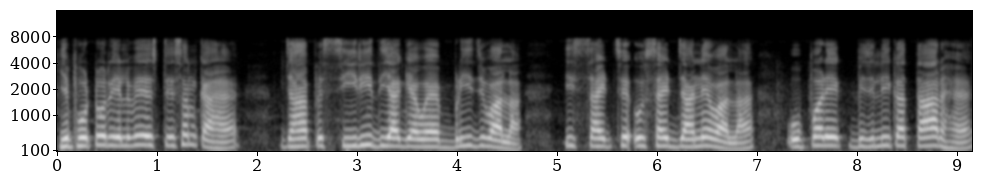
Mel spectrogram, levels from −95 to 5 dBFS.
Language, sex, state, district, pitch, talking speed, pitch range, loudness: Hindi, male, Bihar, Sitamarhi, 215 Hz, 185 wpm, 195-225 Hz, -16 LUFS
